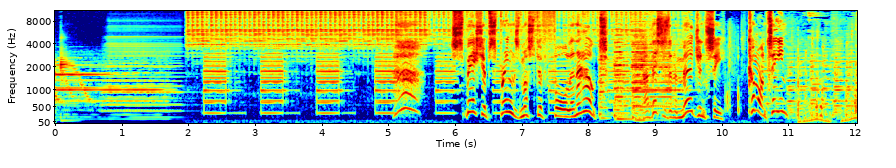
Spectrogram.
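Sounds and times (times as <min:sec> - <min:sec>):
repeating electronic alert beep: 0:02.0 - 0:09.5.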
